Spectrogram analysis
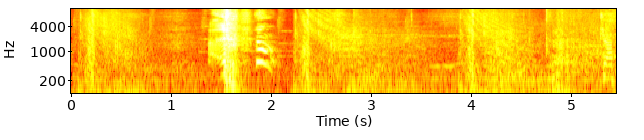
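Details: Male streamer: one loud, explosive burst of air with a short voiced tail, over background game sounds; sneeze.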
